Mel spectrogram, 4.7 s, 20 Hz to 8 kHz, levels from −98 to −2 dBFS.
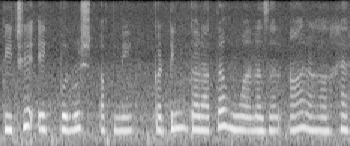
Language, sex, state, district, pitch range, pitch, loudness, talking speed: Hindi, female, Madhya Pradesh, Dhar, 245-270 Hz, 255 Hz, -15 LUFS, 140 wpm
